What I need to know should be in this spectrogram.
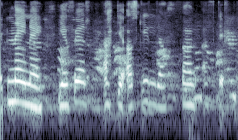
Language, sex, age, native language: Icelandic, male, 11, Icelandic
